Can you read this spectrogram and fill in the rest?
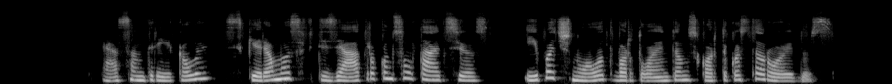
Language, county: Lithuanian, Šiauliai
